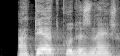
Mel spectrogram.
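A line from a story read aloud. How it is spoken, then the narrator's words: Exclaiming. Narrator (Russian): воскликнула Дорис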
